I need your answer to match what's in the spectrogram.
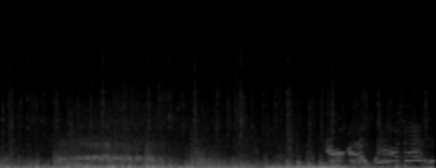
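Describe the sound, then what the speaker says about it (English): A horse in the Red Dead Redemption video game gallops with quick clip-clop hoofbeats and lets out a loud rising-and-falling whinny near the end, under steady game music and ambience. "You're gonna wear that horse out!"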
